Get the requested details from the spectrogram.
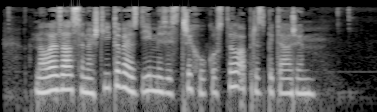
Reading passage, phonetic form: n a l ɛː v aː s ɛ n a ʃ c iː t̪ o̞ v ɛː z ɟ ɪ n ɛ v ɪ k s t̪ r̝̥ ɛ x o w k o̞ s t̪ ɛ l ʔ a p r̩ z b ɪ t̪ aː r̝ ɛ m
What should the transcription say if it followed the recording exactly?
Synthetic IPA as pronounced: n a l ɛː z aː s ɛ n a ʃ c iː t̪ o̞ v ɛː z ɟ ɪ m ɛ z ɪ s t̪ r̝̥ ɛ x o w k o̞ s t̪ ɛ l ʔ a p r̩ z b ɪ t̪ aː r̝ ɛ m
